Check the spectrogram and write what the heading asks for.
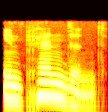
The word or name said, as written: impendent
